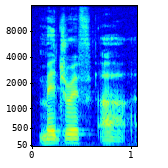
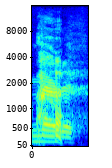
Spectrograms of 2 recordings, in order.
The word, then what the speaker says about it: Meredith: Also, finally, we received correspondence from NJDOT, Midriff, if I'm pronouncing her name correctly. I'm sorry if I'm jacking it up. Meredith. Meredith, okay, sorry.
